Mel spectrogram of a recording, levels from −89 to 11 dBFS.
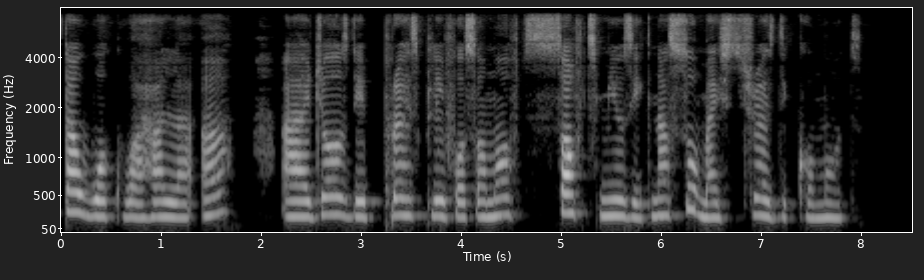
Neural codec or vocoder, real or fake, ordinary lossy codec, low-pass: none; real; none; 7.2 kHz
